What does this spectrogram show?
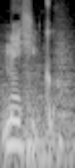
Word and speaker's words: México: En la voz náhuatl, para México, actualmente se escucha México, es decir, la X se pronunciaría como sh.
